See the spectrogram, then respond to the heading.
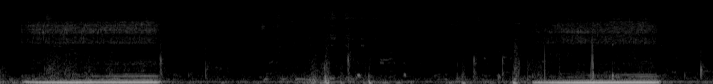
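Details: Two long, loud, low rumbling snores with a rasping, mechanical breathy quality likened to Darth Vader's breathing, separated by a quiet pause with faint room noise; snoring.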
